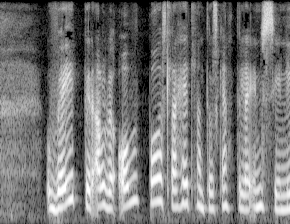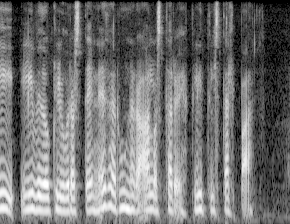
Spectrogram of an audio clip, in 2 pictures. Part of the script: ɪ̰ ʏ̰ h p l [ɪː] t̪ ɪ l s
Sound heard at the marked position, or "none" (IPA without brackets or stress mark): iː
